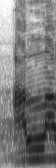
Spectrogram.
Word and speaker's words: আল্লাহ: বলেন তো আল্লাহ নয় কিন্তু আল্লাহ হচ্ছে অশুদ্ধ শুদ্ধ হচ্ছে আল্লাহ বলার সময় মুখটা গোল হয়ে যাবে বলেন তো সবাই উচ্চারণ করেন আল্লাহ আবার বলেন আল্লাহ আবার বলেন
